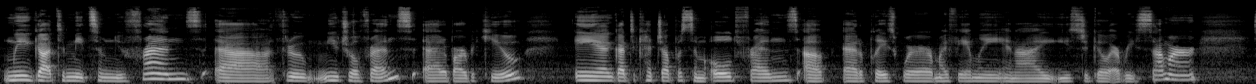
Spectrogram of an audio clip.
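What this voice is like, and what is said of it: Crackly, slightly hoarse voice. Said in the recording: “as you probably can tell, my voice is a little crackly ... we did a lot of talking this weekend and a lot of woohooing”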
